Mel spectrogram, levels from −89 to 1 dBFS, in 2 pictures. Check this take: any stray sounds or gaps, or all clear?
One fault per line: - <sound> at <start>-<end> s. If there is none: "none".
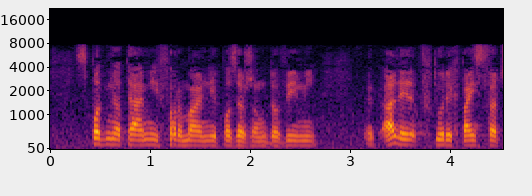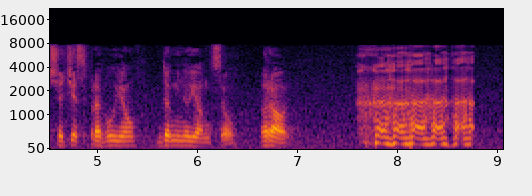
- laugh at 7.6-8.8 s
